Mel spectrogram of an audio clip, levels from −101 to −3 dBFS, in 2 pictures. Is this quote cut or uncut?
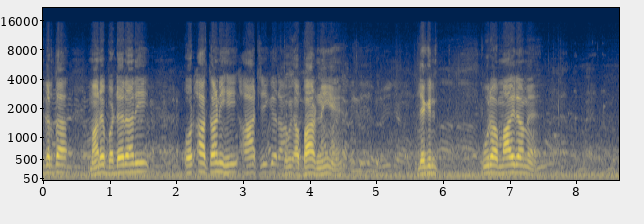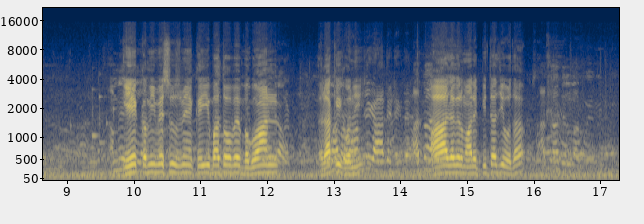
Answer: cut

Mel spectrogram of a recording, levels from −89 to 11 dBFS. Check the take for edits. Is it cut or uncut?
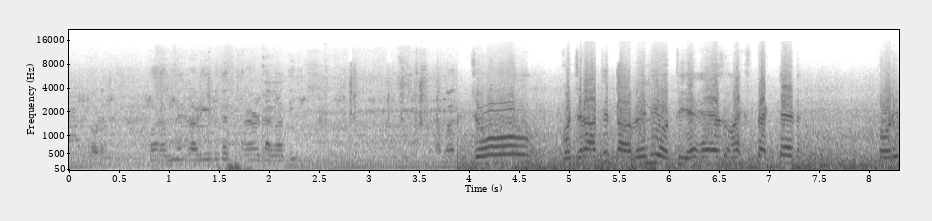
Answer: cut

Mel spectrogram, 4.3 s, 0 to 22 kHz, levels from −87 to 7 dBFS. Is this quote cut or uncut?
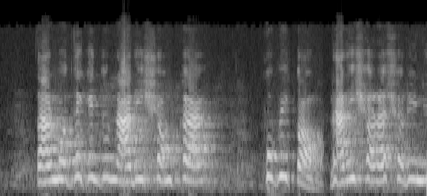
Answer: cut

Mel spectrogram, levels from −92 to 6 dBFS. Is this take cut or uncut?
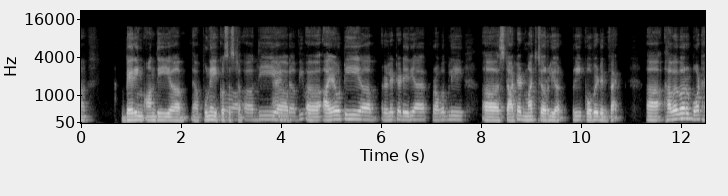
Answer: cut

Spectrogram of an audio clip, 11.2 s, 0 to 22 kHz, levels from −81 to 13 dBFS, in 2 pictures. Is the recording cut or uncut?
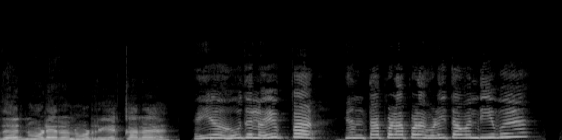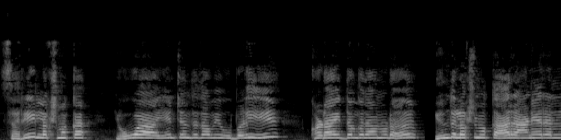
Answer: uncut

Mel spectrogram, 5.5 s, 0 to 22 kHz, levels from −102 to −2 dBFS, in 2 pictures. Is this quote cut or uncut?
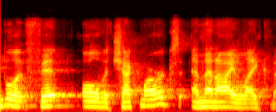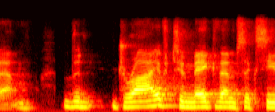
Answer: cut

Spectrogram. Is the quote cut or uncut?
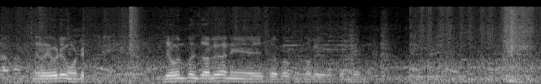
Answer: cut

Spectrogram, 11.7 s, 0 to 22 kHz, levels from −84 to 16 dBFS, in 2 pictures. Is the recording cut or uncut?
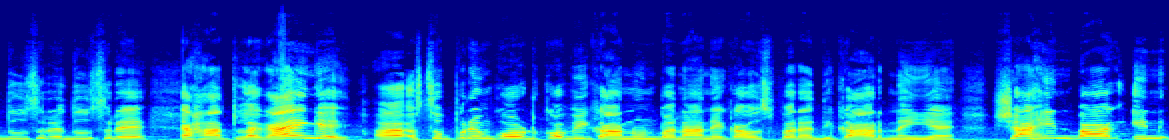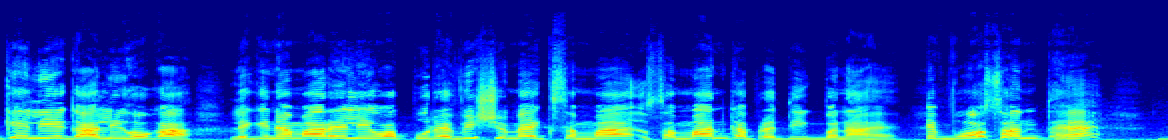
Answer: cut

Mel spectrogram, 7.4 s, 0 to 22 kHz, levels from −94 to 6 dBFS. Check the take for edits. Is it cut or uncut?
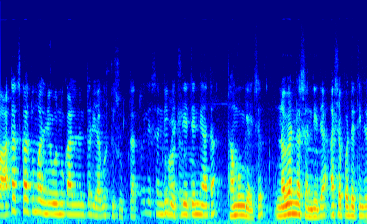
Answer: cut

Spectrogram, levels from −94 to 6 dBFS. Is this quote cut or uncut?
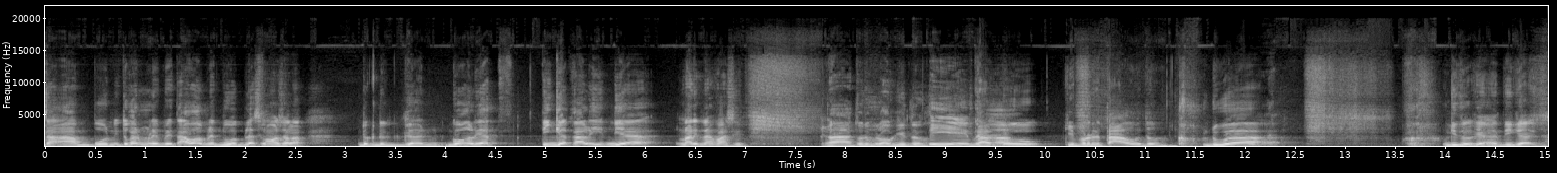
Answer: uncut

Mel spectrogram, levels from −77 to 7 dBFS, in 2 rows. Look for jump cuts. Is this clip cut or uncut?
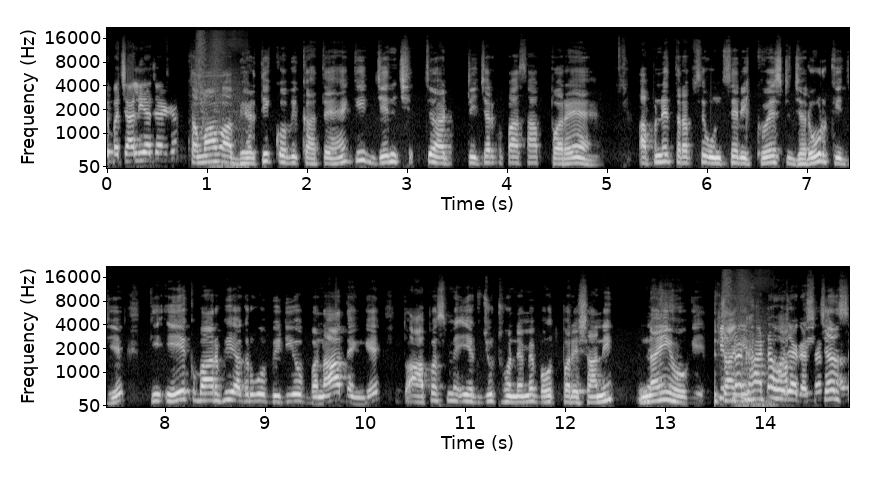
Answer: cut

